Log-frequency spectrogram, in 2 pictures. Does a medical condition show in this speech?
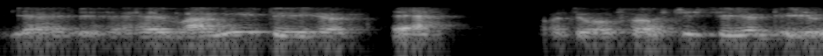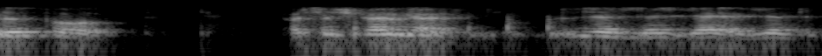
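Yes: Parkinson's disease.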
